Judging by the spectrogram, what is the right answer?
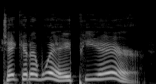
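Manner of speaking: plain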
